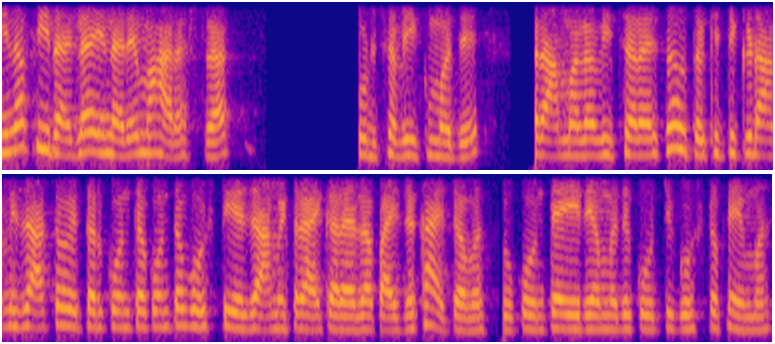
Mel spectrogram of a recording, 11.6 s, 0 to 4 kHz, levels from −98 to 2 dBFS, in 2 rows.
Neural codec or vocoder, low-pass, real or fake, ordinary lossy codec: none; 3.6 kHz; real; none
